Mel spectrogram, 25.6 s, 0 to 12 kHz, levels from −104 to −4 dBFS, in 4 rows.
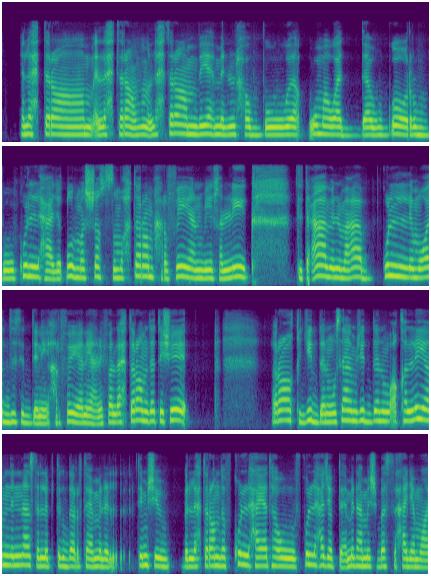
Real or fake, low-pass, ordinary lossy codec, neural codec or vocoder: real; 7.2 kHz; none; none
